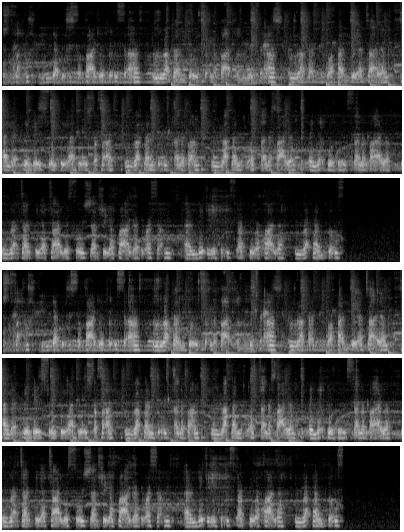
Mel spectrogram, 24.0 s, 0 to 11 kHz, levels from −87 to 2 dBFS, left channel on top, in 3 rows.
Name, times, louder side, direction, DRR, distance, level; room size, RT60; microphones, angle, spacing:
voice 1, 0.0-0.8 1.3-1.9 3.0-3.2 4.8-5.6 5.8-6.5 7.4-7.7 8.7-8.9 9.8-9.9 10.9-11.7, left 4 dB, 75° left, 1.9 m, -43 dB
voice 2, 0.8-4.9 5.9-8.1 9.2-9.6 13.2-16.0, right 2 dB, 20° left, 1.4 m, -44 dB
voice 3, 1.7-2.0 2.5-2.7 3.0-3.9 4.4-4.5 5.2-5.4 5.8-6.2 6.5-7.7 8.0-9.6 10.1-10.2 10.5-11.0 11.4-11.9 12.2-13.8 14.1-15.7 16.0-19.0 19.2-19.3 19.6-20.3 20.7-21.6 21.9-22.8, right 2 dB, 50° right, 0.6 m, -28 dB
sound 1, 3.4-14.0, left 1 dB, ahead, 0.4 m, -43 dB
3.8 x 3.2 x 2.3 m
head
